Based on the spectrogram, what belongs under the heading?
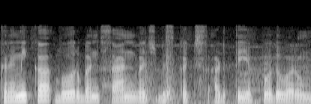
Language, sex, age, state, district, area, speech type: Tamil, male, 18-30, Tamil Nadu, Pudukkottai, rural, read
